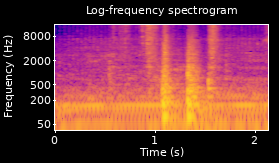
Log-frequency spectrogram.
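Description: A steady low electrical hum from a running appliance motor, with two sharp knocks about a quarter of a second apart just over a second in.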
